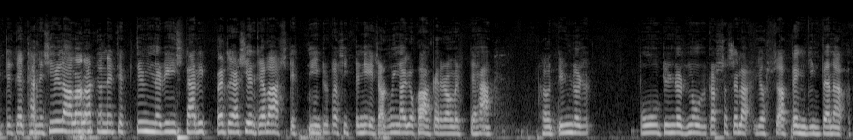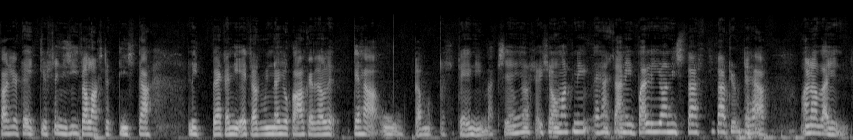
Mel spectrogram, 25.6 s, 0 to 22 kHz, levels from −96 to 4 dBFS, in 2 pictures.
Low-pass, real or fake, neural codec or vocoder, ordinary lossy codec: 14.4 kHz; fake; codec, 44.1 kHz, 3.4 kbps, Pupu-Codec; none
